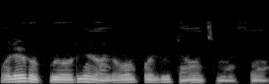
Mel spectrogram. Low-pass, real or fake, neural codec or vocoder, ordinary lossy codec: none; real; none; none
